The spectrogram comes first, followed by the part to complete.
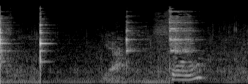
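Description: Two sharp clinks with a brief ring, about half a second apart, as a wooden spoon knocks against an enamelled pot while stirring pieces of mutton, followed by a faint stirring rustle.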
